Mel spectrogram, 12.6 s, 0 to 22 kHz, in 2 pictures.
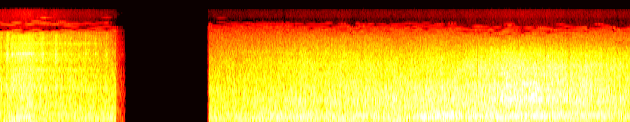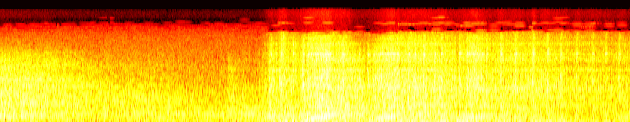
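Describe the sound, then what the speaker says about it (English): Mopeds from the late 1970s, ridden by novice drivers, are started and shut down several times, giving a buzzing engine drone that rises and fades, drops out briefly near the start, then returns with a rougher sputter. "the other 2 novice moped drivers start and shut down the motor a few times."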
